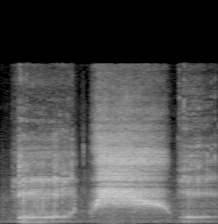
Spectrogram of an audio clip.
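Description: A person's voice singing a short "dun dun", then a loud, rough vocal noise about a second in, made with the mouth as a sound effect.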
